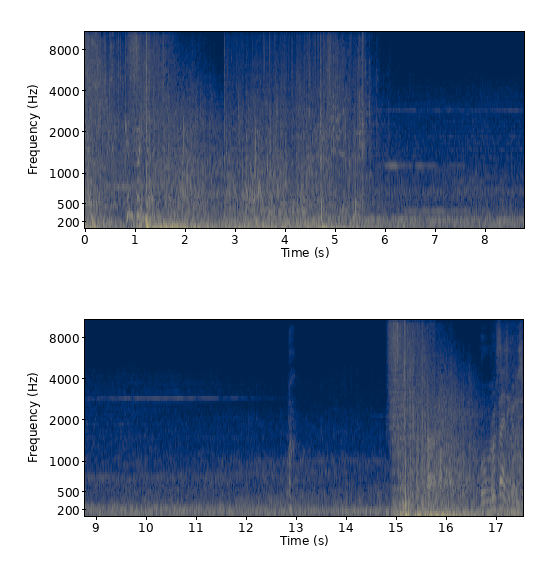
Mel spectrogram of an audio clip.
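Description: Loud, rumbling blasts from the Confringo fire-blasting spell in the Hogwarts Legacy video game, a heavy booming burst at the start, a quieter low hum in the middle, and another sharp explosion near the end.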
